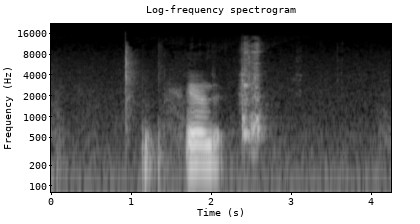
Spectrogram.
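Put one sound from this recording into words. A circuit board knocks and scrapes as it is pulled out of a metal slot.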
